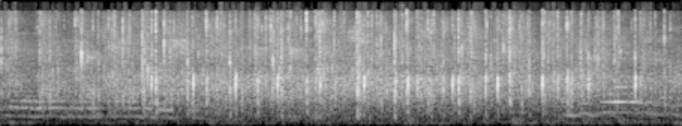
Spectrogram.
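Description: An audience at a community forum claps for panelists, a lively patter of individual hand claps with murmuring voices underneath, holding steady throughout.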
